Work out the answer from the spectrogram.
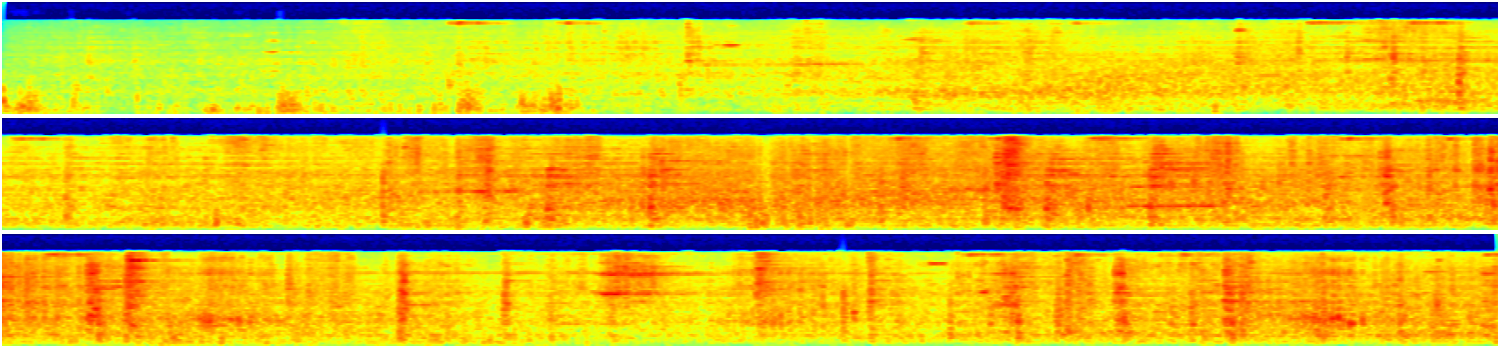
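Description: Passenger coaches and a caboose rolling slowly past close by: steel wheels clacking over the rail joints, with short wheel squeals, growing louder over the first half as the cars come alongside.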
